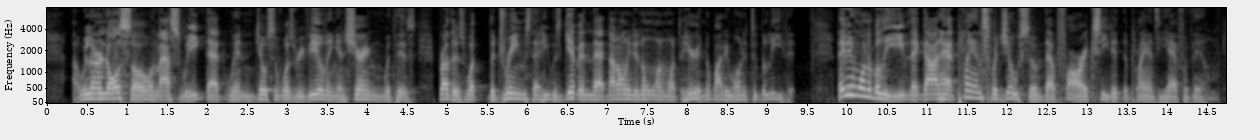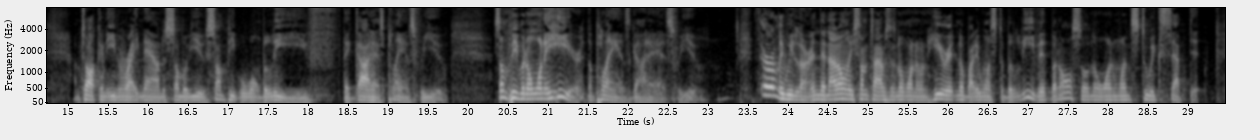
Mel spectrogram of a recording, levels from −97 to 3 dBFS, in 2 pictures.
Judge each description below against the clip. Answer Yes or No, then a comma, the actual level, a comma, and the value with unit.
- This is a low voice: Yes, low, 130 Hz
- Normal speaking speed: No, fast, 235 wpm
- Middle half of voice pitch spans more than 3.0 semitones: Yes, average, 3.8 semitones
